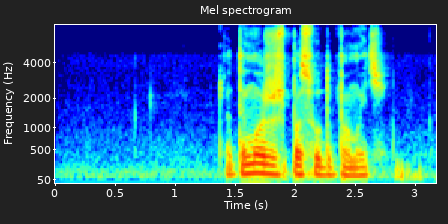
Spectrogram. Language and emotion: Russian, neutral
